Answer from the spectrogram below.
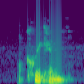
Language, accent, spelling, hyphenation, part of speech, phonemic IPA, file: English, Southern England, quicken, quick‧en, verb / noun, /ˈkwɪk(ə)n/, LL-Q1860 (eng)-quicken.wav
- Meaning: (verb) Senses relating to life or states of activity.: To put (someone or something) in a state of activity or vigour comparable to life; to excite, to rouse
